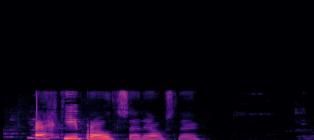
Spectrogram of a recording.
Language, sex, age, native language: Icelandic, female, 20-29, Icelandic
